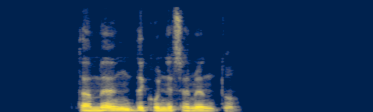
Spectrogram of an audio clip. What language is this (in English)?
Galician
